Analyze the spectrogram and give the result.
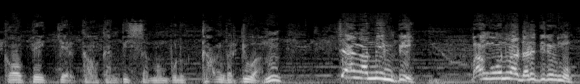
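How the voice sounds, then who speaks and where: A man's voice: mid-range voice, moderate pace, lightly acted. A man playing an arrogant, threatening villain with occult powers in an old radio drama, sneering and theatrical. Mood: menacing, mocking. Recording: music under radio drama.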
